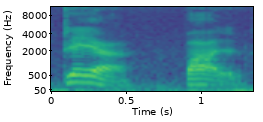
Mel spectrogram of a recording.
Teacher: notice that you don't really hear the r at the end of dare we don't say dare or Dare in a way we do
